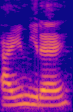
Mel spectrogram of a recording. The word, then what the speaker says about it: Ayomide: So Ayomide.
